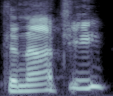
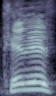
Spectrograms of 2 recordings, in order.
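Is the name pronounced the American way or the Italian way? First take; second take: Italian; American. First: The name is said with an Italian pronunciation. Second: The name is said with an American pronunciation. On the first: "I think that's the Italian way to say tennis" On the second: "We say tennis"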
